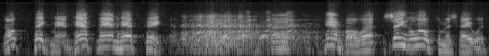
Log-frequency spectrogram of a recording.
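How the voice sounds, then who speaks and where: Cocky high-pitched wisecracking bluffer. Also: male voice, sing-song, takes it slowly, pauses often, heavily acted. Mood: smug showing off. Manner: streetwise slangy speech. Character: cocky bluffing wisecracking man spinning tall safari tales. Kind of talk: 1940s radio comedy acting. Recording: noisy old radio broadcast recording.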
